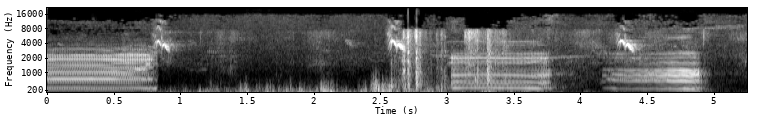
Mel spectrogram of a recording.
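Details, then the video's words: Herded cattle walking on a green field, lowing three times: long, deep, harmonic-rich moos, the second and third slightly falling at the end, separated by a stretch of rustling, scuffing noise. "suara sapi lembu lucu"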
